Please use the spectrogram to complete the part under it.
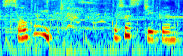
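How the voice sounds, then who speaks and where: A woman's voice: fairly high pitch, lively intonation, unhurried, low-quality recording. A woman co-hosting a game playthrough, chatting casually in a giggly, teasing way. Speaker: co-host, gamer. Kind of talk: casual let's-play commentary. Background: game music.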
